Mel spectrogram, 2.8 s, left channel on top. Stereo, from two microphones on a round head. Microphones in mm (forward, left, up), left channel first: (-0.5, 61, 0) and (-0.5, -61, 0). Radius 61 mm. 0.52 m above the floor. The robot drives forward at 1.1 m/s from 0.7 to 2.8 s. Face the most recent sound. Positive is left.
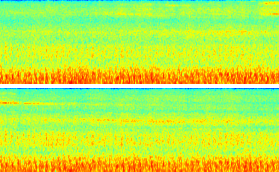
turn(degrees=-75)  # may be behind; listen again after turning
